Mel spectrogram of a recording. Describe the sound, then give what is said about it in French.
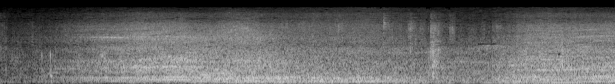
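A Porsche drives along a street, its engine building to a steady roar and holding loud for several seconds with no voices over it. “Ah, quand même une petite Porsche.”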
